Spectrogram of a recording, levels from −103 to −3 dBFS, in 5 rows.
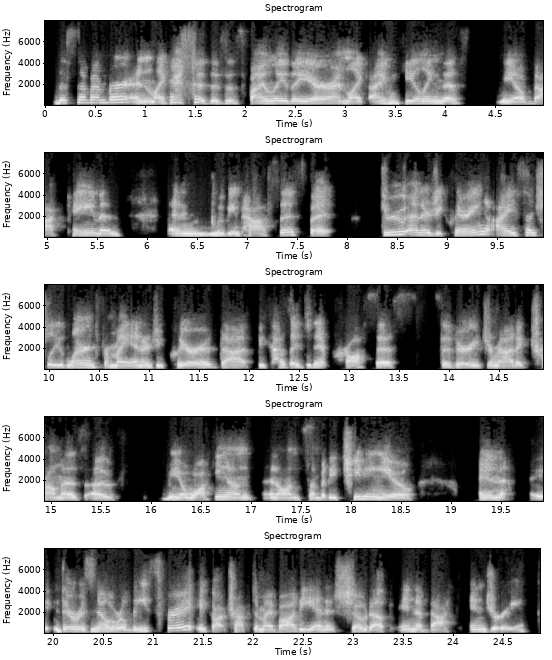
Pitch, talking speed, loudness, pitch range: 205 Hz, 185 wpm, -13 LUFS, 185-230 Hz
